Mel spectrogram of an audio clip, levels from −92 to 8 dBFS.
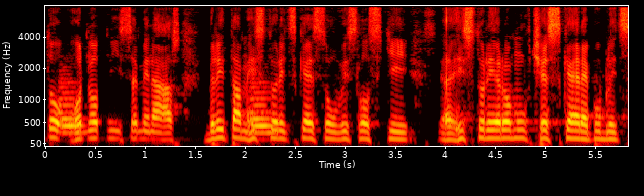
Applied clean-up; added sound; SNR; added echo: classical method spectral subtraction.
